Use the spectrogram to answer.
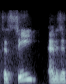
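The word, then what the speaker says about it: ξ: So this is pronounced Kc, and this is pronounced eta.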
